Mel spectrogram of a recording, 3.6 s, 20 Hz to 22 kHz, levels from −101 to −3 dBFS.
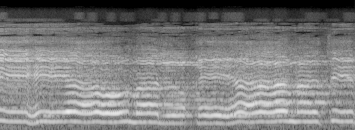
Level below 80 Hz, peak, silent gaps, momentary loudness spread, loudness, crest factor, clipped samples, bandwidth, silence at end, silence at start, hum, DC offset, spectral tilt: -58 dBFS; -2 dBFS; none; 4 LU; -17 LUFS; 16 dB; under 0.1%; 15 kHz; 0 s; 0 s; none; under 0.1%; -1 dB/octave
